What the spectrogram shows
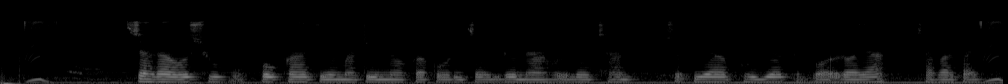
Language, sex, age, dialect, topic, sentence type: Bengali, male, 18-24, Rajbangshi, agriculture, statement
